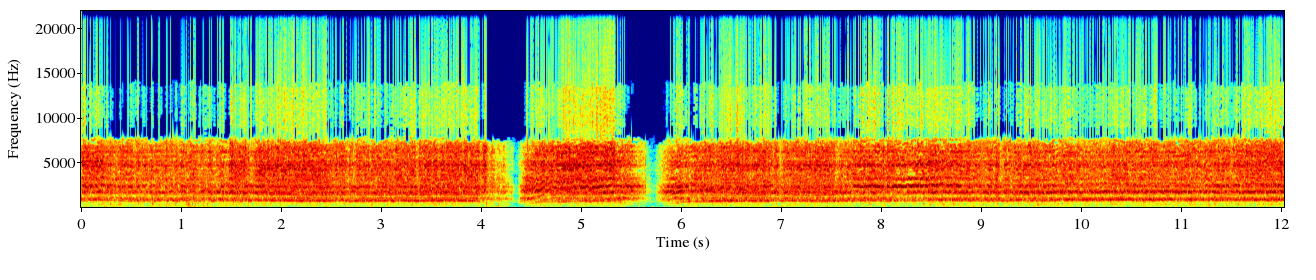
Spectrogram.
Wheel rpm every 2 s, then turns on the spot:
210, 190, 120, 180, 220, 230.
none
